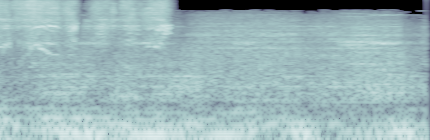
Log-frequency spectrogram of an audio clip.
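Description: Loud, dense low rumbling noise with a faint steady high tone over it. A hissing wash of noise sits on top for the first two seconds or so and then cuts off.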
